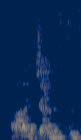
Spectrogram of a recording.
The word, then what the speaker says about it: Genasys: Genesis is spelled GENASYS.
